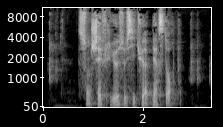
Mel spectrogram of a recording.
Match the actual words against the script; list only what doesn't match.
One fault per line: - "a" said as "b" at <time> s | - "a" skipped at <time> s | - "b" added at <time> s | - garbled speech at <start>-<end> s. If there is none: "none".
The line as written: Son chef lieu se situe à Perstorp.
none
